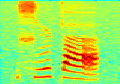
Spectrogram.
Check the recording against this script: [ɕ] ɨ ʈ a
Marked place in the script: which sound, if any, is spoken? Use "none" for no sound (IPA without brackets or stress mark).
ɕ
